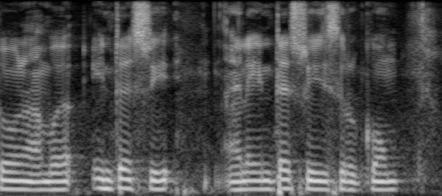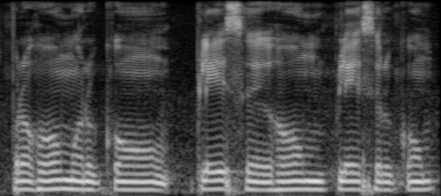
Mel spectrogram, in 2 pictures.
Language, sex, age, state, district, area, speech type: Tamil, male, 18-30, Tamil Nadu, Ariyalur, rural, spontaneous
